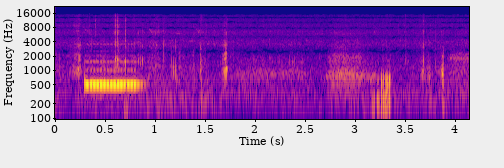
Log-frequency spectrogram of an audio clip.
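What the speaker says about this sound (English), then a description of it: "that was me getting a notification on my phone" A smartphone gives a short, clear electronic notification tone, loud and close, outdoors in the Leilani Estates area near a Kilauea lava flow, followed by faint footsteps and light outdoor background noise.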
